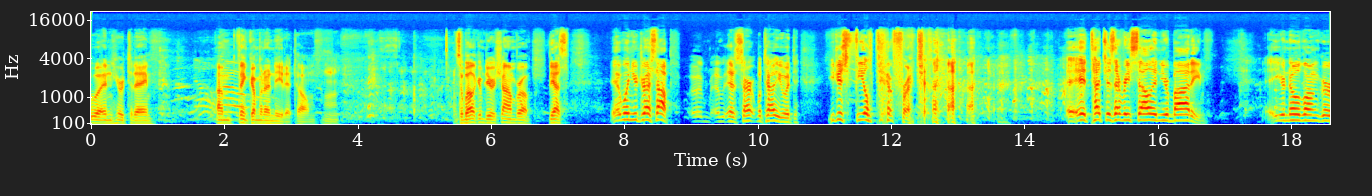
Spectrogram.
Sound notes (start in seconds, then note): 6.6 more chuckles; 11.8 laughter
